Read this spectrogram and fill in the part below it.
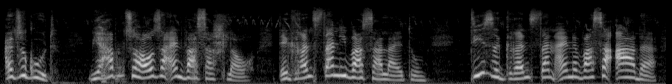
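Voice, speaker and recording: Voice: sits high, very animated, normal speed, pushed and bright, no room sound, full character voice. An actor playing a bossy, boastful older schoolboy in a children's radio play, goading in manner. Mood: bossy, scheming. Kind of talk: 1970s German children's radio play acting.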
